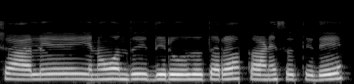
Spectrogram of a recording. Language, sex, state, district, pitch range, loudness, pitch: Kannada, female, Karnataka, Bidar, 230-245 Hz, -13 LUFS, 235 Hz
